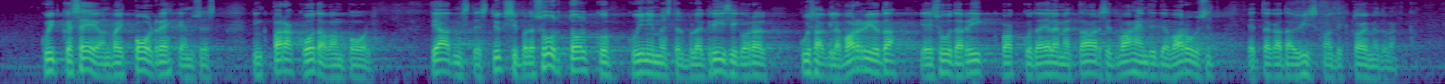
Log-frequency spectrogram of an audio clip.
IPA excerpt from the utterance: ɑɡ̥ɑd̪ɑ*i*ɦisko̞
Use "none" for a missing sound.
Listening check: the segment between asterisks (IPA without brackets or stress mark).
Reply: y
